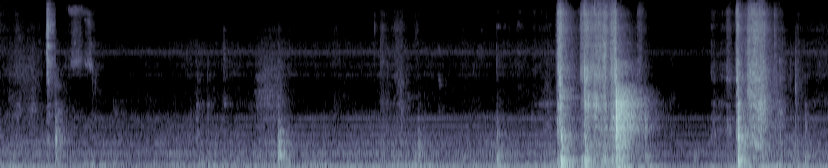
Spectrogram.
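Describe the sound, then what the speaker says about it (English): A knife slices through sweet potatoes on a board in a home kitchen: a few scattered soft cuts, then a cluster of louder, crunchier knocks near the end, with quiet pauses between. "So let me show you how I'm going to slice up."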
